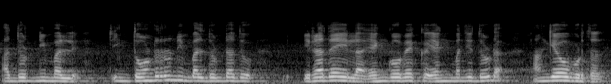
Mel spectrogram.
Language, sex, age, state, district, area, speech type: Kannada, male, 18-30, Karnataka, Yadgir, urban, spontaneous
